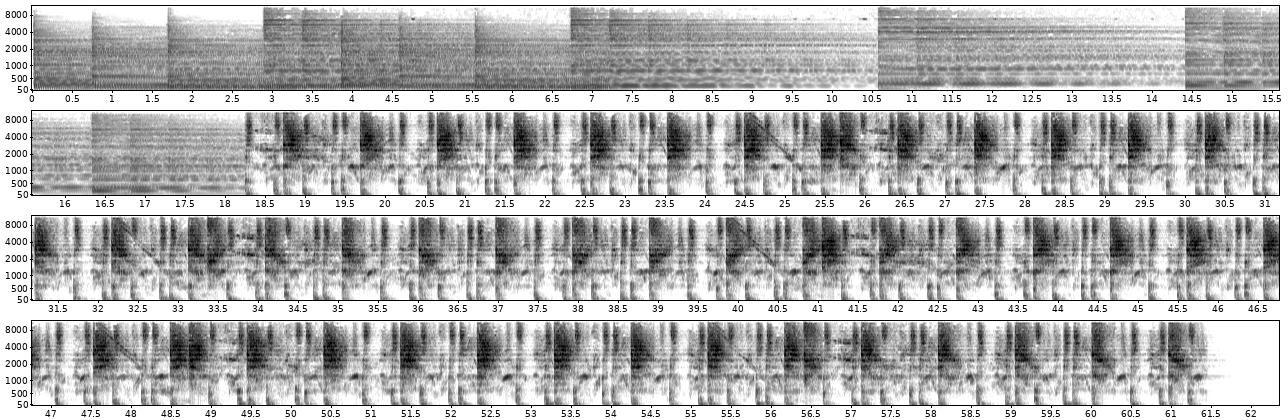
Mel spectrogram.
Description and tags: this is something i made a long time ago
this is made by me a long time ago! made in garageband
sample, free, instruments, music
